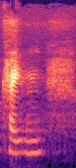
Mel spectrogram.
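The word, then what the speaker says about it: chitin: those grasses ourselves uh kiten it looks like chitan I know but it's pronounced kitan uh this is another form of a carbohydrate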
